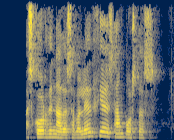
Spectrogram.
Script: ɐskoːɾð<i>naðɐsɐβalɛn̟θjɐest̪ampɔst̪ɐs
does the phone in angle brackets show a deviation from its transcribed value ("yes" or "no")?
yes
